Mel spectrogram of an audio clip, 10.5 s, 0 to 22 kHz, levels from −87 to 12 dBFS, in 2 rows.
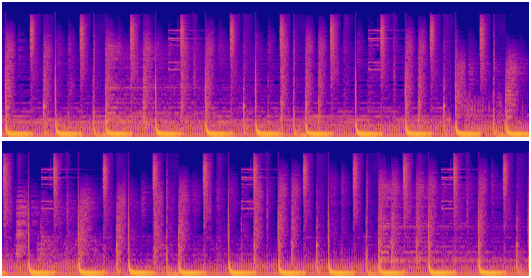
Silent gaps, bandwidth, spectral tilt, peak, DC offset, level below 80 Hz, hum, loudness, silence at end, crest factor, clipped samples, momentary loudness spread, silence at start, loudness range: none; 16 kHz; -5 dB/octave; -2 dBFS; under 0.1%; -14 dBFS; none; -16 LUFS; 0 s; 12 dB; under 0.1%; 2 LU; 0 s; 0 LU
